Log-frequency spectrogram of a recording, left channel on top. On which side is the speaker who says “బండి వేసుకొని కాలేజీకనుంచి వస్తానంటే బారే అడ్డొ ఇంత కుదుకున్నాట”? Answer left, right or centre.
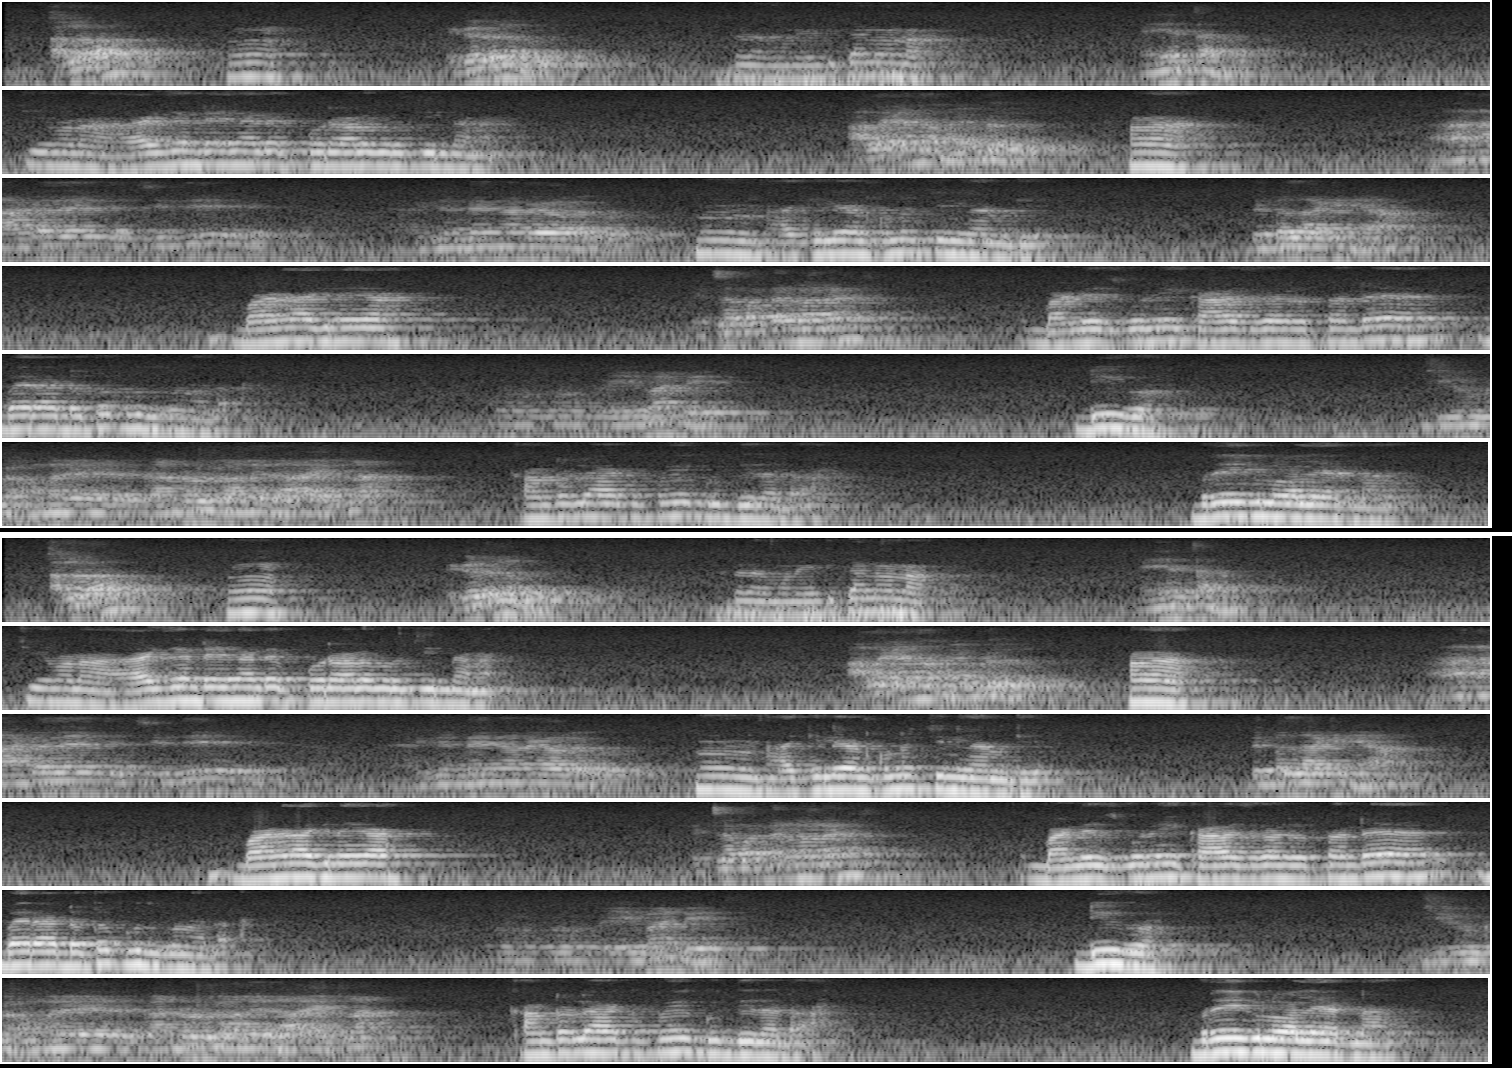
Right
